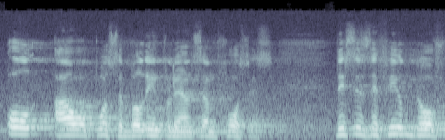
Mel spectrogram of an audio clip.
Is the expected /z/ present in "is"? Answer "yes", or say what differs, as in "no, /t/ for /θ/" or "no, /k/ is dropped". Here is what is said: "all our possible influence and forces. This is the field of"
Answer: yes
